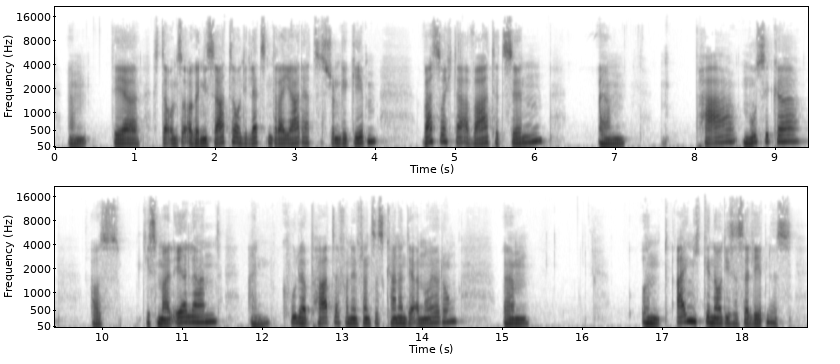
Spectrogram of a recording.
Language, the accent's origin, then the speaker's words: German; Wemding, Bavaria, Germany; Wemdings übrigens mein Geburtsort, wo Rainer jetzt gerade wohnt, da bin ich geboren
